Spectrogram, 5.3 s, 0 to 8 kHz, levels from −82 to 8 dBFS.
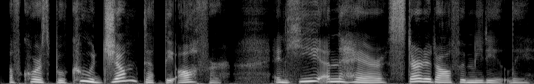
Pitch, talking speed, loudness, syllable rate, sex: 210 Hz, 170 wpm, -19 LUFS, 5.1 syllables/s, female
